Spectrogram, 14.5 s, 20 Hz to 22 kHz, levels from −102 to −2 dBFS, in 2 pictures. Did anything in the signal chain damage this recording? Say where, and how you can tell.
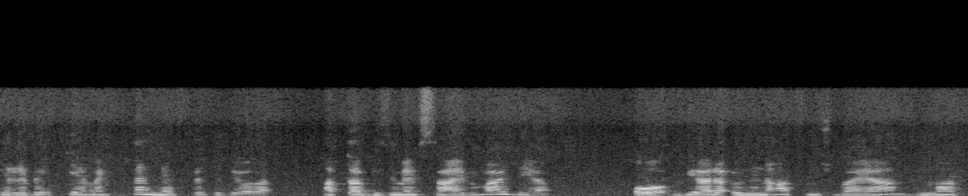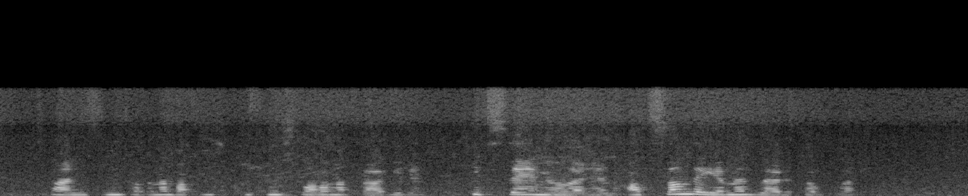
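Yes. Noise suppressor artifacts run through the whole clip, introduced at the call-processing stage. The room noise, about 13 dB below the speech, is pulled down by about 19 dB between phrases and then swells back up under the speech, so the background pumps. The suppressor is applying frame-by-frame gain to each band it judges to be steady noise.

The same stage also causes speech cut by the noise suppressor at 0.22–2.04, 2.43–4.12, 4.75–5.15, 5.98–6.34, 6.74–9.56, 9.98–10.45, 10.81–12.28 and 12.7–13.69 s. In these spans, soft consonants and word endings sound swallowed, with drops of up to about 22 dB. The worst stretch is 6.74–9.56 s, where about 1.5 s of speech is turned down. Because the noise sits only about 13 dB under the speech, the quiet parts of the speech fall inside the suppressor's noise estimate and get attenuated along with the background.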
